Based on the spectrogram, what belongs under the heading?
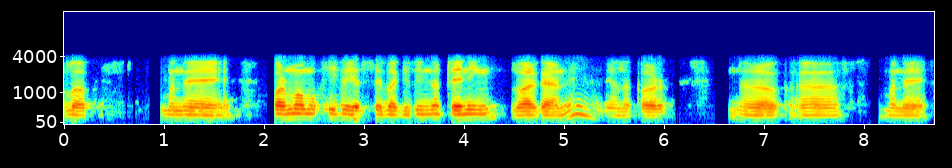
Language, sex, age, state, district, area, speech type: Assamese, male, 45-60, Assam, Goalpara, urban, conversation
